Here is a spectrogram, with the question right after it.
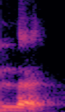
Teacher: जीभ का अग्रभाग मसूड़ों को स्पर्श करे और हवा जीभ के किनारों पार्श्व से निकल जाती है। हम बोल के देखें ल, तो देखो जो जीभ का आगे का भाग है वो मसूड़ों को स्पर्श कर रहा है, और जो मुंह के अंदर से जो हवा निकलती है वो जीभ के दोनों किनारों से बाहर निकल जाती है। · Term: पार्श्विक वर्ण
